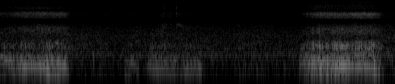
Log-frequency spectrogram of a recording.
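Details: Corgi dog asleep on a sofa indoors, snoring; two long raspy snores with harmonic rumble at start and end, a quieter wavering breath between, low room hum.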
